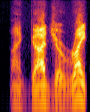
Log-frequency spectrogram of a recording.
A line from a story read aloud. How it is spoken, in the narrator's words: murmured Giordino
